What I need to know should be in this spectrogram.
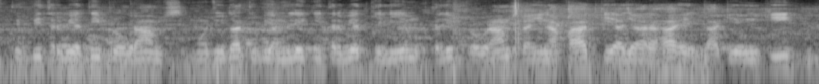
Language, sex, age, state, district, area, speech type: Urdu, male, 30-45, Delhi, East Delhi, urban, spontaneous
